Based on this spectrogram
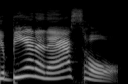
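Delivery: attempted New York way of talking. Telling someone off a second time, in a New York accent. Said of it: "let me tell you in the New York way".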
